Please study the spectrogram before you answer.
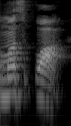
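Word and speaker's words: Москва: Moscow বলছে যে কি দেখো মাস্কওয়া মানে উচ্চারণটা হচ্ছে এরকম মানে মস্কো যেটা হচ্ছে যে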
